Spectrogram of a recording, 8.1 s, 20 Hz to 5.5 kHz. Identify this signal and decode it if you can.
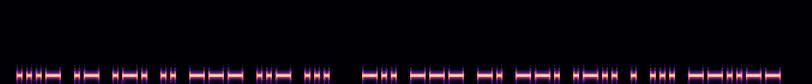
Morse code, heard as a keyed tone, about 25 wpm, 600 Hz. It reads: VARIOUS DONGLES,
